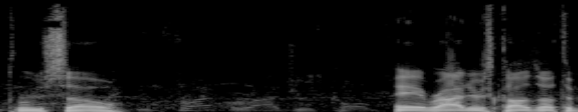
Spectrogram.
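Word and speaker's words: Brosseau: You don't have to pronounce it all French like. It's just Brousseau.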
